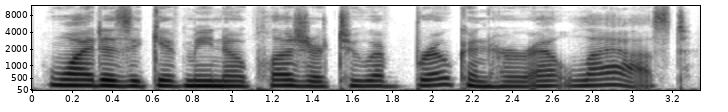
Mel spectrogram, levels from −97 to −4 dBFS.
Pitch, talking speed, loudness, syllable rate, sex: 205 Hz, 235 wpm, -15 LUFS, 5.0 syllables/s, female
